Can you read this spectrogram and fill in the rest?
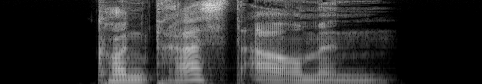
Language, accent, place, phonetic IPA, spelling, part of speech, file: German, Germany, Berlin, [kɔnˈtʁastˌʔaʁmən], kontrastarmen, adjective, De-kontrastarmen.ogg
- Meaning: inflection of kontrastarm: 1. strong genitive masculine/neuter singular 2. weak/mixed genitive/dative all-gender singular 3. strong/weak/mixed accusative masculine singular 4. strong dative plural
